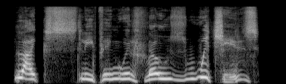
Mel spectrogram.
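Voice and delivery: very high, contemptuous, scornful sneer. Cutting off a man's excuses, the speaker sneers at him. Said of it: "Duskleaf sneered".

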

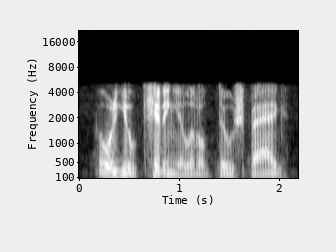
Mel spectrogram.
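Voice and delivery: ordinary delivery

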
